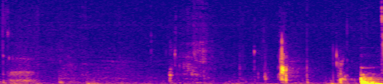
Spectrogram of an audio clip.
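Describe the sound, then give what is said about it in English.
Someone takes a quiet sip of water, with soft wet mouth clicks and a gulp or two, ending in a slightly louder swallow near the end. “And sorry, I had to take a sip of water.”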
